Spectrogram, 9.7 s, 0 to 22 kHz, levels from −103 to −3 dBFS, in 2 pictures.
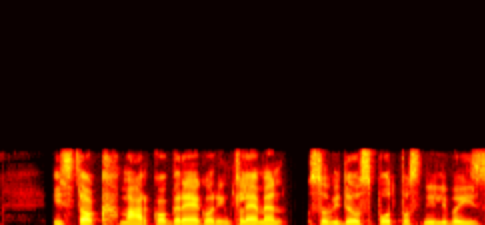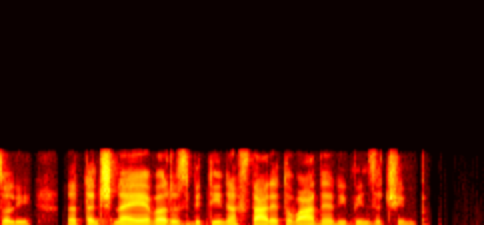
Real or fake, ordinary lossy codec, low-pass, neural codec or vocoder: real; none; 7.2 kHz; none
